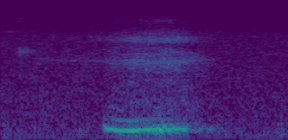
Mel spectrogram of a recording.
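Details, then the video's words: Sleeping adult British Shorthair she-cat giving a single short, low, rasping snore lasting under half a second against quiet indoor background. "Кошка храпит"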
